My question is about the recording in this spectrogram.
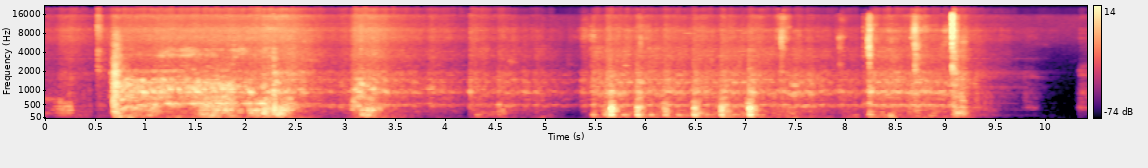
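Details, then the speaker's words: Old BMW engine after replacing leaking fuel line clips, fuel pump heard running: starter cranks in rhythmic bursts with pauses but never fires; crank, no start, owner guesses no spark though fuel is coming in. "okay uh so I'm guessing now probably we don't don't have spark so yeah so uh I don't know why this is becoming frustrating but what I'm sure is the fuel is coming in"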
